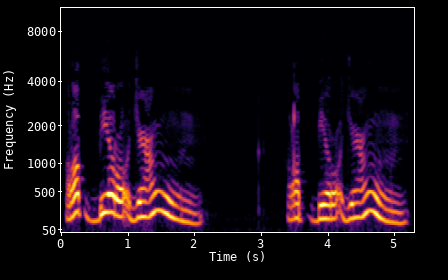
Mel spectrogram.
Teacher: پنجم، اینو دقت کنید، راء ساکنه ای که ما قبلش همزه وصل باشد، اگرچه حرکت ما قبل راء در یک همچین شرایطی کسره هم حتی باشد، اما همینقدر که همزه وصل ما قبل راء هست، این راء ما تفخیم میشه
